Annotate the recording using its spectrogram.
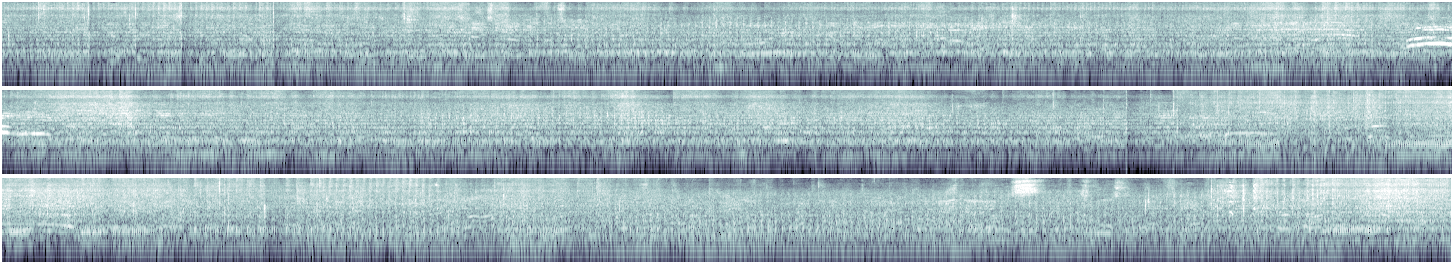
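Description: Dirt bike engine running at a steady note, under a crowd's voices and shouts. About two-thirds of the way through, the steady engine note gives way to a busier mix with more shouting.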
